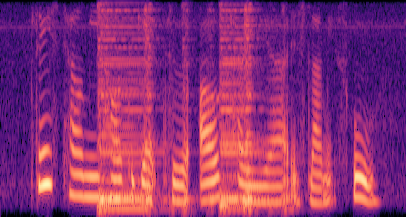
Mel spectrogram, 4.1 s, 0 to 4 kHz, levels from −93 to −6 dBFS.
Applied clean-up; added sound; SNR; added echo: none; Guitar; 4 dB; none.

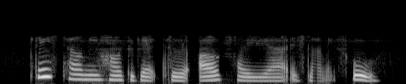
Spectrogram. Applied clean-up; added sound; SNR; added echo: neural separator model SepFormer WHAM!.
